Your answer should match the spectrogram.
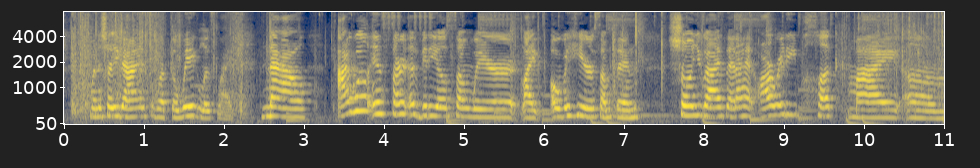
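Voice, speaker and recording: A woman vlogger chatting casually and playfully to viewers about beauty products, with a slightly raspy, froggy voice and an informal manner. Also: a little high. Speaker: vlogger reviewing wigs.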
